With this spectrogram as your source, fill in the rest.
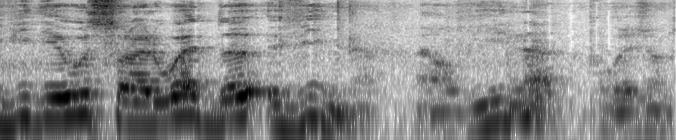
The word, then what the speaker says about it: Wien: Bonjour, alors aujourd'hui une vidéo sur la loi de Wien. Alors Wien, pour les gens qui parlent allemand, W-I-E, et ceux qui ne parlent pas allemand non plus. Mais bon, ça se prononce Wien.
